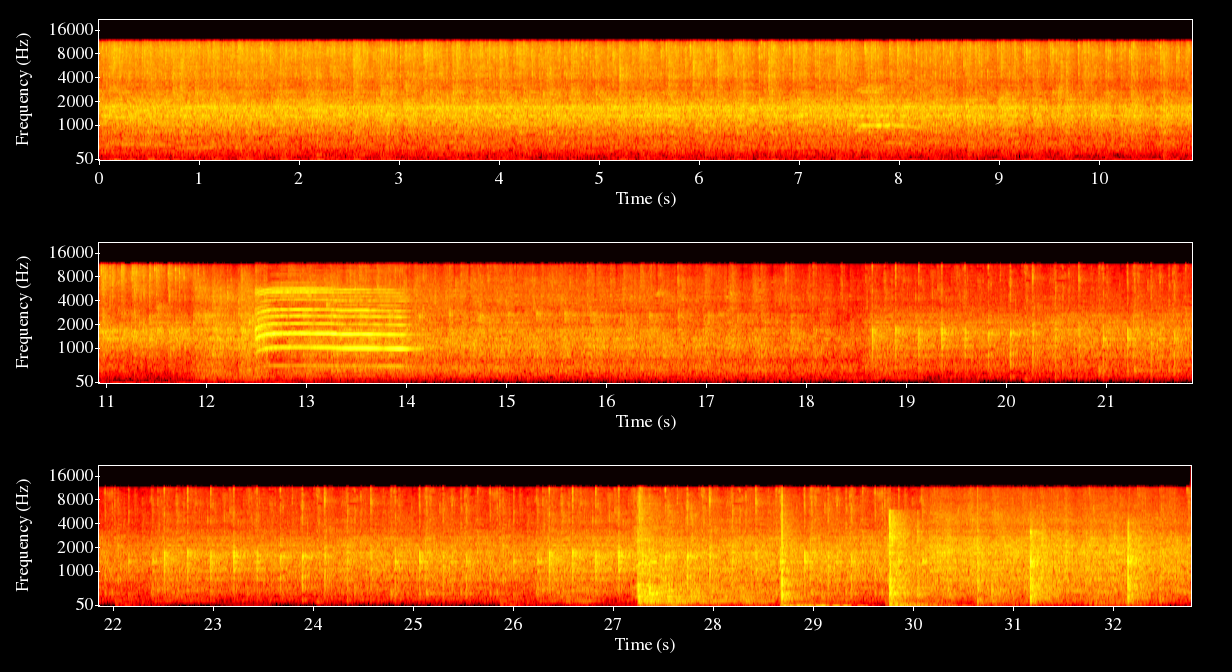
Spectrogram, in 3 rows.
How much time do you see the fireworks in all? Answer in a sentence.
The fireworks can be heard for 6 seconds in total.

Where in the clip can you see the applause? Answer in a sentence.
You can hear the applause from 0.0 to 32.7 s.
